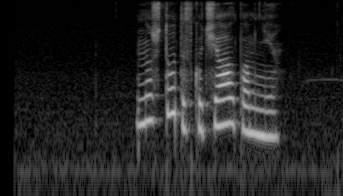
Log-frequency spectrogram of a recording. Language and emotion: Russian, sad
